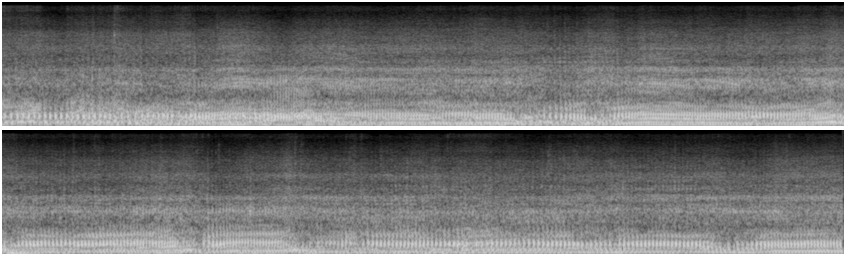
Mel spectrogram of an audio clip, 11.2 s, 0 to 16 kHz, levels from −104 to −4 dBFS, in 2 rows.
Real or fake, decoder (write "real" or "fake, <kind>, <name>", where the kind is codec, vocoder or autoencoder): real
